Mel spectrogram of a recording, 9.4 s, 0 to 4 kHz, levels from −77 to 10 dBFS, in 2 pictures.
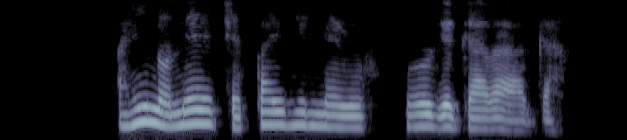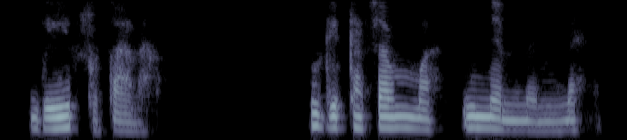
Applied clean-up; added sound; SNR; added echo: neural mask model Resemble Enhance denoiser.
